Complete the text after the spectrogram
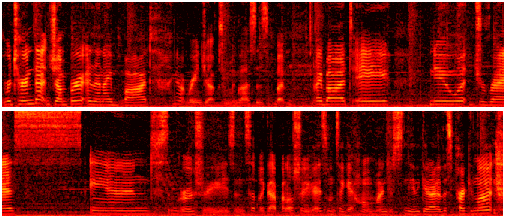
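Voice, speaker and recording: A dry sound with no echo, a moderate pace and clear music in the background. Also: woman. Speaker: lifestyle vlogger. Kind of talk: casual vlog chat. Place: car. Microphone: phone near.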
